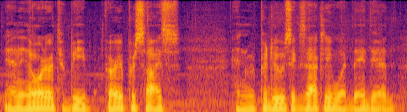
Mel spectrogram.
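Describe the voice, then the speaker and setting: A man giving unscripted commentary on his own film, talking in a conversational, reflective and slightly halting way. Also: lowish voice, level tone, a little mellow. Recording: film soundtrack music playing behind. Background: film soundtrack music.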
